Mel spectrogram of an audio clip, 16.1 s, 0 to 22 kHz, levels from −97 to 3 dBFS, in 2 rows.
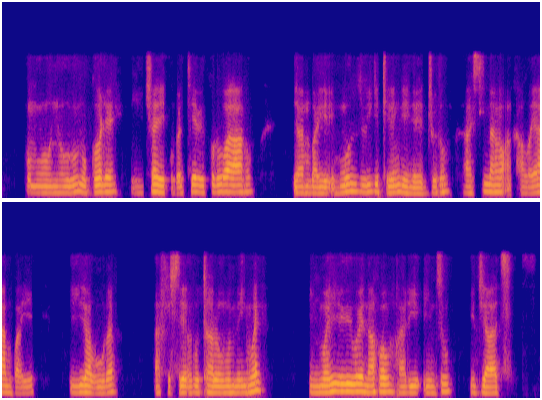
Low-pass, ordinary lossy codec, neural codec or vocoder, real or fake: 7.2 kHz; Opus, 16 kbps; codec, 16 kHz in and 24 kHz out, 0.6 kbps, FireRedTTS-2 codec; fake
